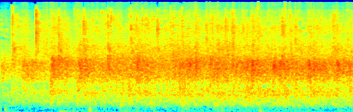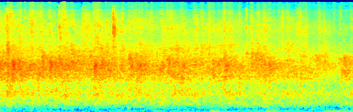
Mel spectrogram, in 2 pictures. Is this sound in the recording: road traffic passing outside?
no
